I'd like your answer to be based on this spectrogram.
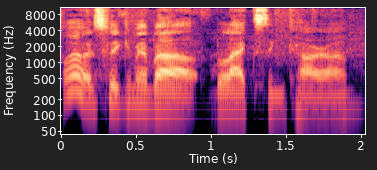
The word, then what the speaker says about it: Sin Cara: How do you say this? – Sin Cara. – There you go.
